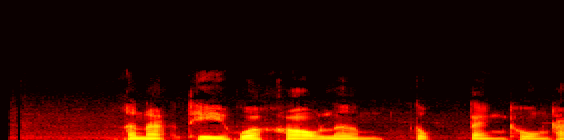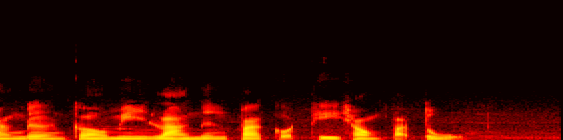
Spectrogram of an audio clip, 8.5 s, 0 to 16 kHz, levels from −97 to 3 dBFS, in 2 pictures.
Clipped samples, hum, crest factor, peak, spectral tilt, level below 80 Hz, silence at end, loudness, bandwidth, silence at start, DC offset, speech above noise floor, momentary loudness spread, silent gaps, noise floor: under 0.1%; none; 22 dB; -6 dBFS; -9.5 dB/octave; -68 dBFS; 0.75 s; -28 LUFS; 5.8 kHz; 0.95 s; under 0.1%; 37 dB; 12 LU; none; -64 dBFS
